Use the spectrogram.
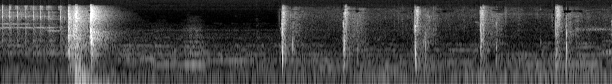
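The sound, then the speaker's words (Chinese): A front door is locked with a single heavy thud. Then five quiet, evenly spaced footsteps tap across the floor into the living room. “杰克锁上大门，走进客厅，”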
